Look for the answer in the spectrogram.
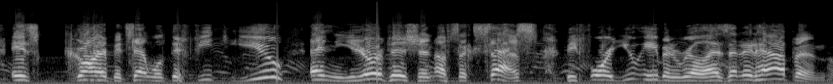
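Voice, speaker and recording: A man's voice: high-pitched, a bit bright, rough recording. A man in his thirties ranting to his stream viewers in a preachy, profane and emphatic way. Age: 30s. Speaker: livestreamer. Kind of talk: impassioned rant to stream viewers.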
